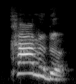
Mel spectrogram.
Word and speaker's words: Canada: volunteer for the event Canada Canada I'm stressing the first part not Canada Society Society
